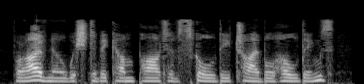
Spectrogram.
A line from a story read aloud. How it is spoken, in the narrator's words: someone else said sharply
